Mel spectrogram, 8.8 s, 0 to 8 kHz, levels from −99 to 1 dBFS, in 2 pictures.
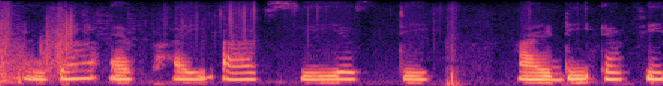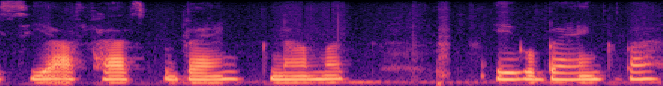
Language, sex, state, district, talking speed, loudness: Bhojpuri, female, Uttar Pradesh, Gorakhpur, 60 wpm, -19 LUFS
